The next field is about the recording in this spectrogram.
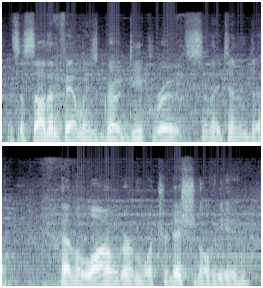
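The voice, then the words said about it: Soft non-rhotic Southern Tidewater drawl. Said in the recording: “my accent, coming from Richmond, I've got a form of what is called the Tidewater accent ... It's called a non-rhotic accent. It's very soft. You drawl, you hold your vowel, and you pull the R out of the word.”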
